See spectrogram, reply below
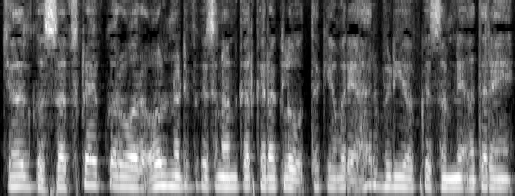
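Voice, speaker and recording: A man with a husky, slightly breathy voice sitting a little high for a man. He narrates a toy display with eager excitement and keeps urging the listener to look as he names each toy. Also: normal speed. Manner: eager, repeats "look, look" constantly.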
